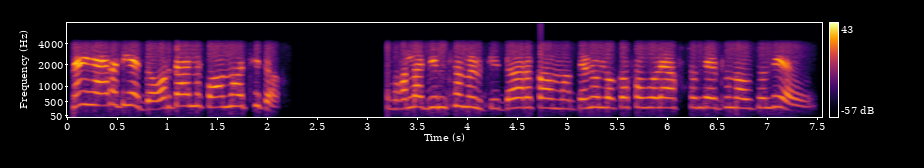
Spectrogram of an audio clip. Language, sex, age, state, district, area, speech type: Odia, female, 60+, Odisha, Jagatsinghpur, rural, conversation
